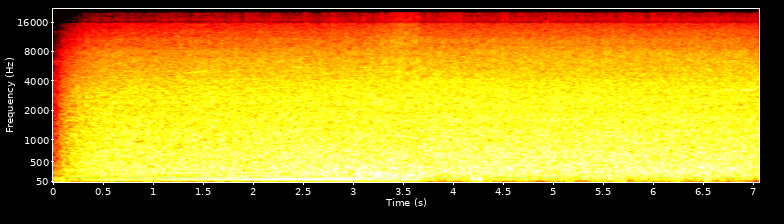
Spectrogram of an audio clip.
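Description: Mountain waterfalls near Kodaikanal, swollen after more than an hour of heavy rain, pour in a continuous close roar of falling water, with a faint low rumble early on.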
